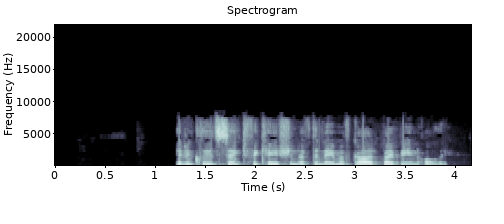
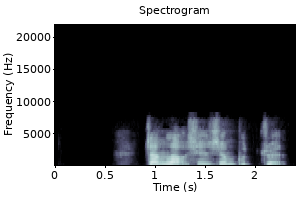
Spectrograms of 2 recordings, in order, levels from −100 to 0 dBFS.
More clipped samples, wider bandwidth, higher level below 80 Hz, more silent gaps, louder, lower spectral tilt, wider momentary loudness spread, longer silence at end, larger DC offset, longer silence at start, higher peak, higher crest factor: neither; about the same, 8.2 kHz vs 7.8 kHz; first, -54 dBFS vs -68 dBFS; neither; first, -18 LUFS vs -22 LUFS; about the same, -3.5 dB/octave vs -4.5 dB/octave; about the same, 8 LU vs 10 LU; about the same, 0.25 s vs 0.15 s; neither; first, 1.2 s vs 0.9 s; about the same, -2 dBFS vs -2 dBFS; about the same, 18 dB vs 22 dB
